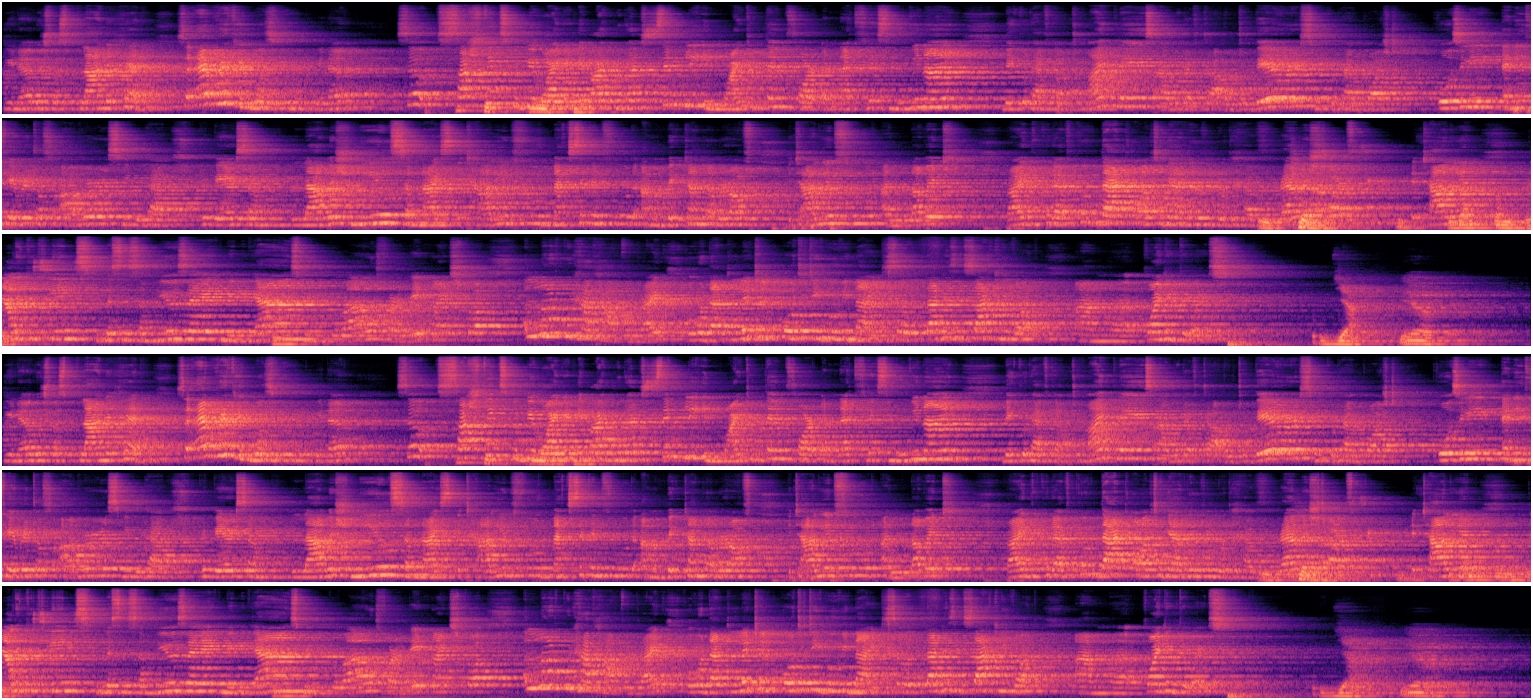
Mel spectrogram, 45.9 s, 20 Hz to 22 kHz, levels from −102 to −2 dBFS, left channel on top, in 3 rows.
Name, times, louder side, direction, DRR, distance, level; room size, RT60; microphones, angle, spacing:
voice 1, 0.0-1.5 1.8-3.5 4.0-14.0 14.4-24.8 25.1-28.8 29.4-30.3 30.6-41.0 41.3-43.0, right 1 dB, 15° right, -2 dB, 0.6 m, -26 dB
voice 2, 5.3-5.8 27.8-28.6 29.2-29.4 29.8-30.7 33.3-33.4 43.7-44.2 44.6-44.9, left 4 dB, 55° left, 1 dB, 0.3 m, -27 dB
7.6 x 4.2 x 3.8 m, 2.5 s
head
